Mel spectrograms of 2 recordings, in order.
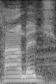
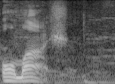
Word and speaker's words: homage: It's homage or homage. Either one. Which? English is ha and French is ah.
